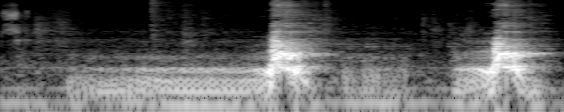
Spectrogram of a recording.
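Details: An angry Pit Bull called Bullet, mad this morning, rumbles a low steady growl then lets out two hard barks roughly a second and a half apart.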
